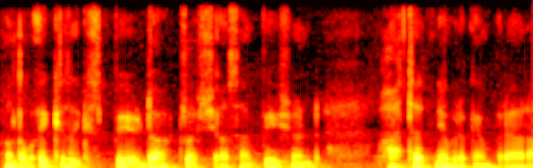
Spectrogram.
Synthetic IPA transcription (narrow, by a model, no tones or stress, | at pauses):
mɐt̪lɐbɐkʲizɐkʲi̥speːɖaːkʈɐɾt͡ʃʰiɐ̰sãːnpeːʃɐɳʈ | hɐt̪ʰɐt̪nʲebɾɐkɐjmpɐɾʲja̰ːɾa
